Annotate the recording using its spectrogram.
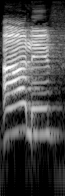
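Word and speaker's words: ا: Alif, Alif, alif. Alif, Yes, pronounce from the empty space of the mouth.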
